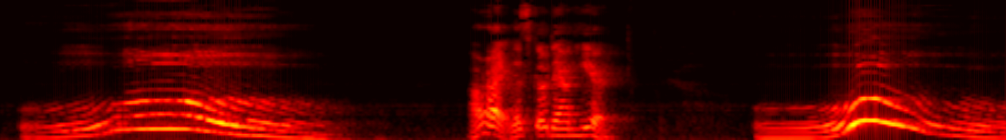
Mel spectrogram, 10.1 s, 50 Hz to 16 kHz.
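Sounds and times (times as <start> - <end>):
woman singing sliding ooh: 0.0 - 3.6, 7.5 - 10.0.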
